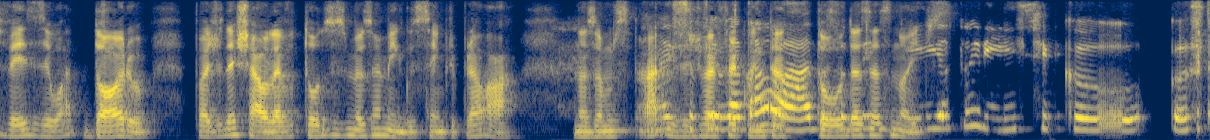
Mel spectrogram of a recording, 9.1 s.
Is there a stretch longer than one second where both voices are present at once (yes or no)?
yes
